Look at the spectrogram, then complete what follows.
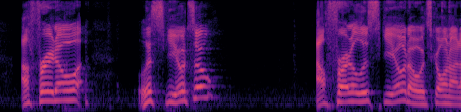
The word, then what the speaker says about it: Lisciotto: the only person here at UA that correctly pronounces his last name, Alfredo Lisciotto.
